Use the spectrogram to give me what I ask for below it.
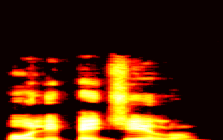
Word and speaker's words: Polypedilum: Perceba também como na palavra pedilon, em grego, o i é pronunciado longo. Como consequência, na adaptação para o latim, a pronúncia precisa ser pedilum e não pedilum. Ou seja, o nome do gênero é pronunciado Polypedilum.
